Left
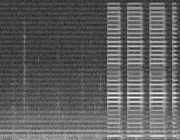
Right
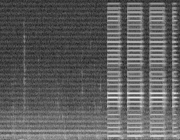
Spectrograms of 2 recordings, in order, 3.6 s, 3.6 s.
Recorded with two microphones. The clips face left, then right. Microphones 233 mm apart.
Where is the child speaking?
15° left (ahead or behind), 1.1 m; by 2.0 s 35° left (ahead or behind), 0.5 m.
